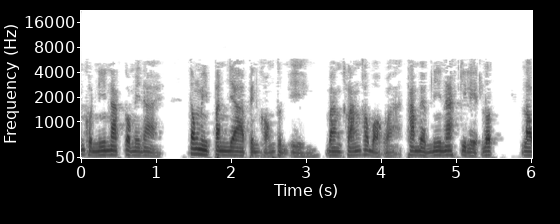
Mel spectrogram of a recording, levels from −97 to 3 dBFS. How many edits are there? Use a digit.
1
